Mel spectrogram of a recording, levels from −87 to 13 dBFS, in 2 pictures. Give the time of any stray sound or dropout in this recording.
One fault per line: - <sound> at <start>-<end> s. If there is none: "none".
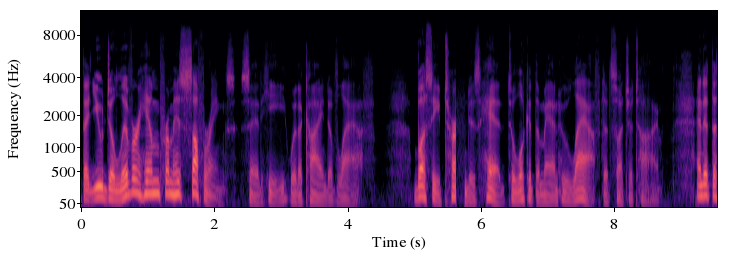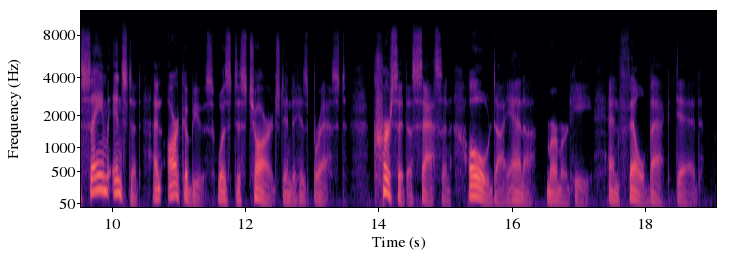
- dropout at 5.6-5.8 s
